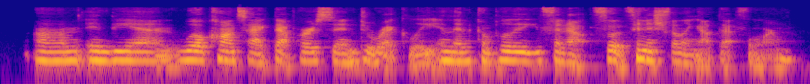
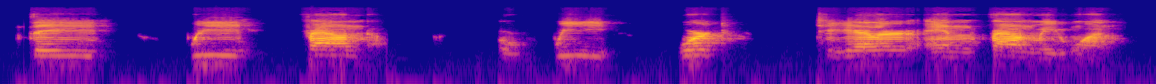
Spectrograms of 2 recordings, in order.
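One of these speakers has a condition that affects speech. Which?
The second: traumatic brain injury.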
